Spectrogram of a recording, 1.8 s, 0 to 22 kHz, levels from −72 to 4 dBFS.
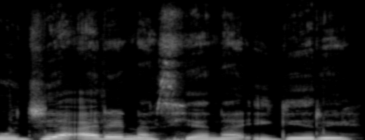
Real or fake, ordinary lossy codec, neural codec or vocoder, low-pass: real; none; none; none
